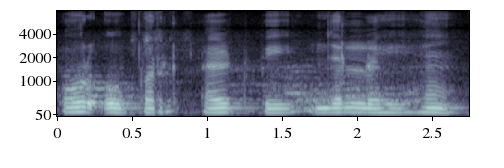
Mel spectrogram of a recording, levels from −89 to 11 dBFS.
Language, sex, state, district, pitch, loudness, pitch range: Hindi, male, Uttar Pradesh, Saharanpur, 125 Hz, -17 LUFS, 120-125 Hz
